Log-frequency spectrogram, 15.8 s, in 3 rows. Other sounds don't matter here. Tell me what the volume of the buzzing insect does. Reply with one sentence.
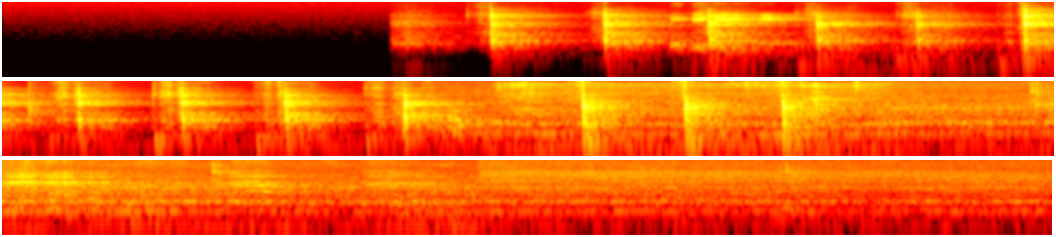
The volume of the buzzing insect goes down.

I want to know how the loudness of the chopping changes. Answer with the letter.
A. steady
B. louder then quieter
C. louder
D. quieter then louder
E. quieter
C.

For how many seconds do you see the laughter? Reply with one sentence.
You can hear the laughter for 3 seconds altogether.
